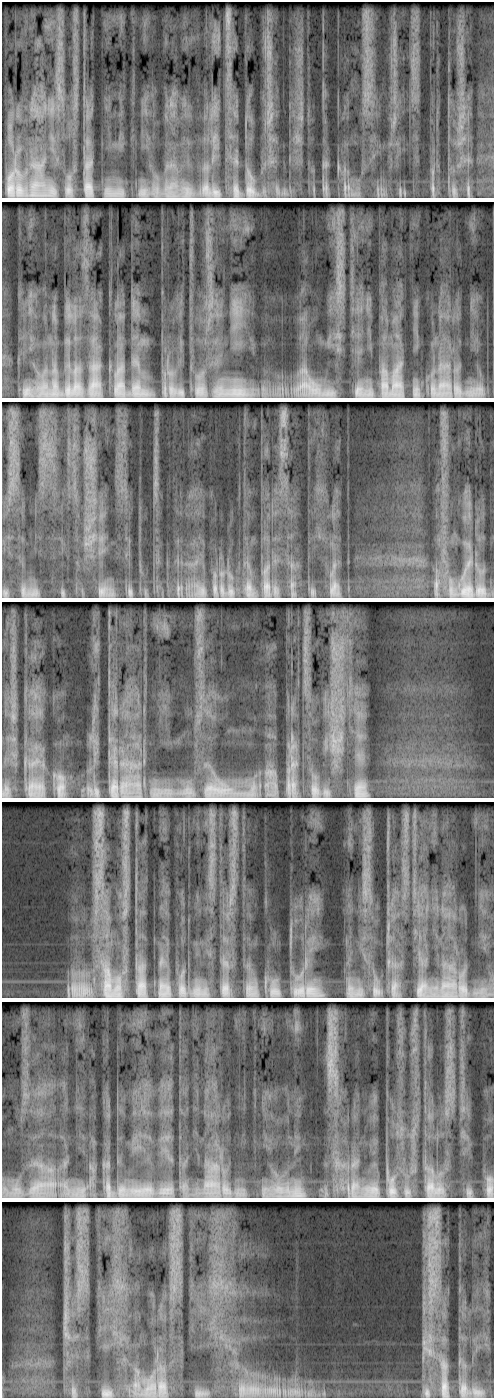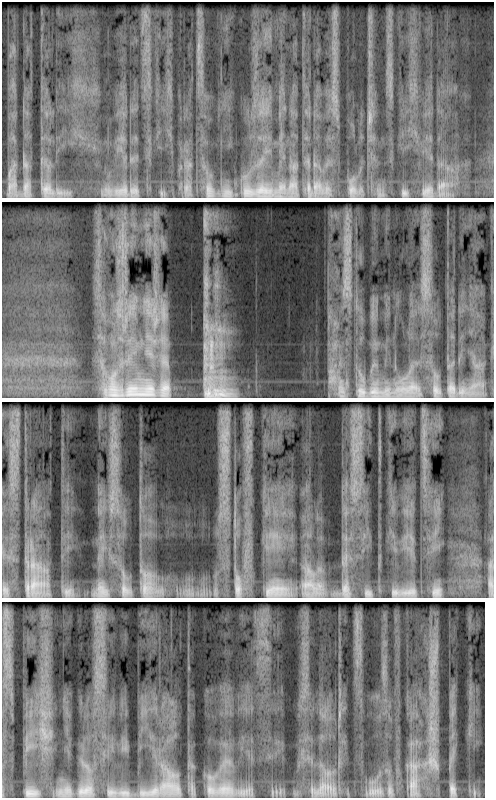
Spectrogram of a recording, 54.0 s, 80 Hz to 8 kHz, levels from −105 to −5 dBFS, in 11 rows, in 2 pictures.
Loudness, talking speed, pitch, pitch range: -21 LUFS, 110 wpm, 80 Hz, 75-85 Hz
